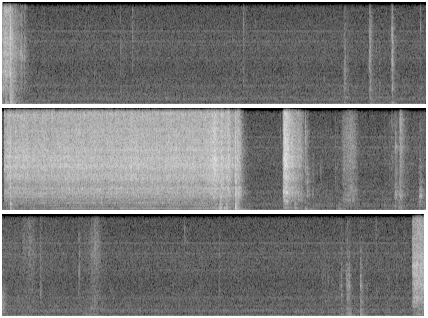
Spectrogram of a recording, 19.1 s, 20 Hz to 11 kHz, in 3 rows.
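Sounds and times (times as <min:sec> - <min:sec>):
electric screwdriver running: 0:06.4 - 0:10.0.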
